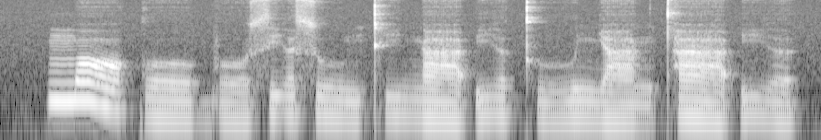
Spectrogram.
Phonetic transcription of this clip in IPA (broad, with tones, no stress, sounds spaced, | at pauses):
m ɔː˥˨ k oː˧˩ b oː˩ s i˧ ə̯ s uː˧˩ ŋ kʰ i˧ ŋ aː˧˩ ʔ i˧ ə̯ kʰ uː˩˧ ɲ aː˧˩ ŋ t̪ʰ aː˥˨ ʔ i˥˨ ə̯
